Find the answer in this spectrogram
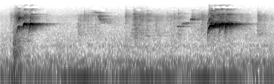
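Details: Female Belgian canary soliciting mating, giving two loud, sharp chirped calls with a bright tone, one at the start and one near the end, separated by faint softer chips.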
